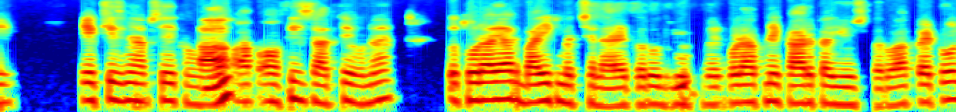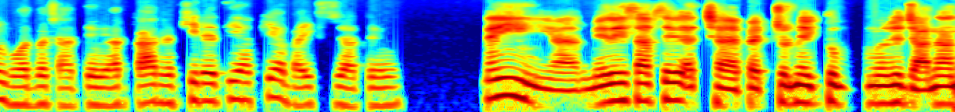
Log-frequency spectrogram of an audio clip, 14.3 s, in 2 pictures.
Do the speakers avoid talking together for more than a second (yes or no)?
yes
